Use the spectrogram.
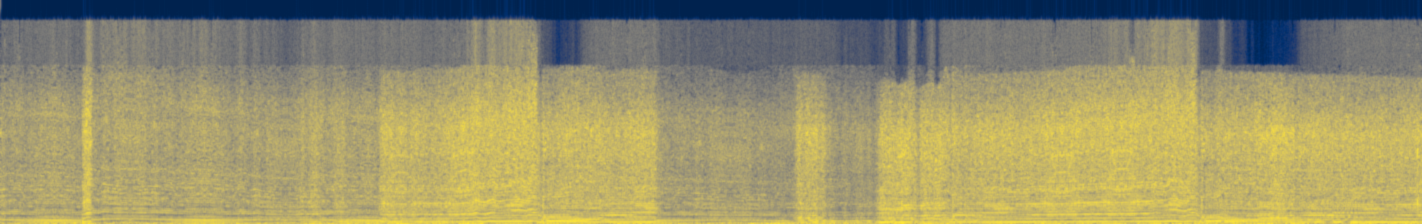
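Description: A Holden VH Commodore on a fast lap at Morgan Park Raceway in Assetto Corsa gives a loud, continuous engine drone that rises and falls through gear changes and corners. There is no talk over it.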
